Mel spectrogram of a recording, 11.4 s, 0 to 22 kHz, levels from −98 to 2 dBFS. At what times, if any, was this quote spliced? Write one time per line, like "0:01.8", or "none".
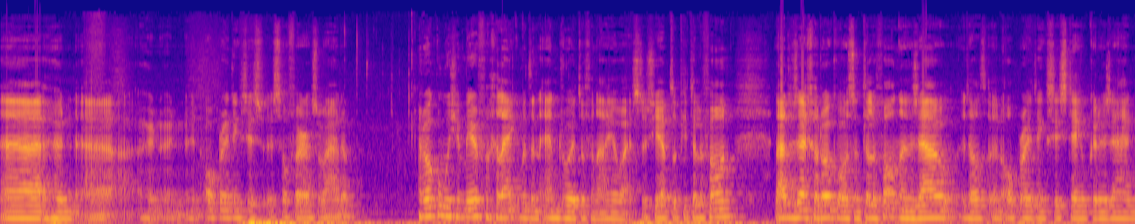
none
